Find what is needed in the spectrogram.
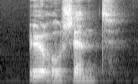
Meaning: Eurocent
- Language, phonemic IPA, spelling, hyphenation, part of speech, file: Dutch, /ˈøː.roːˌsɛnt/, eurocent, eu‧ro‧cent, noun, Nl-eurocent.ogg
